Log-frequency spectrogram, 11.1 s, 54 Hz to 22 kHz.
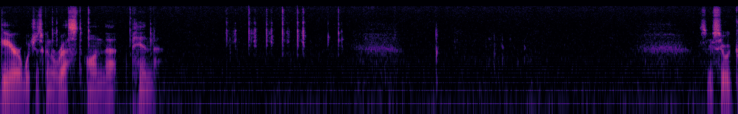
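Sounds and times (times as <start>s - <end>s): soft hiss: 0.0s - 11.0s.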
